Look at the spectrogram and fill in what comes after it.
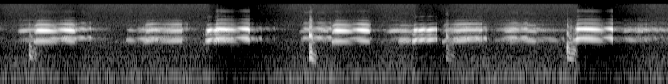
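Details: Tree frogs call at night after a warm, rainy summer day in a steady chorus of bright, harmonic chirps, several overlapping voices repeating rapidly.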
